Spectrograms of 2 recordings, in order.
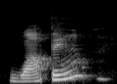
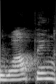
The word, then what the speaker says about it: whopping: She wants to know in the word whopping, why the first vowel is pronounced more like O, whereas in the word top, we can hear the A. So for whopping, I do say the ah in that as well.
